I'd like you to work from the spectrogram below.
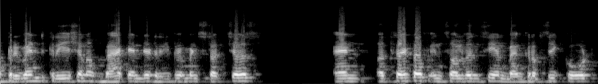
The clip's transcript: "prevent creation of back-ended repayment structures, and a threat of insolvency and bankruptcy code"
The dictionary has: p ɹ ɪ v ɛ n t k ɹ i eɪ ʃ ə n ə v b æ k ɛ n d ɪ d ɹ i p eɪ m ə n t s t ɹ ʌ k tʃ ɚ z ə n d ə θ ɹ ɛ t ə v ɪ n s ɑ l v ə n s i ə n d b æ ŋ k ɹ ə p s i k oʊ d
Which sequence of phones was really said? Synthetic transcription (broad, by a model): p ɹ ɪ v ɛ n t k ɹ i eɪ ʃ ə n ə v b æ k ɛ n d ɪ d ɹ i p eɪ m ə n t s t ɹ ʌ k tʃ ɚ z ə n d ə t ɹ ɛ t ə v ɪ n s ɑ l v ə n s i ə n d b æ ŋ k ɹ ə p s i k oʊ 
